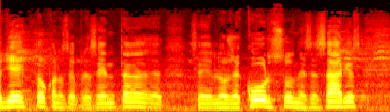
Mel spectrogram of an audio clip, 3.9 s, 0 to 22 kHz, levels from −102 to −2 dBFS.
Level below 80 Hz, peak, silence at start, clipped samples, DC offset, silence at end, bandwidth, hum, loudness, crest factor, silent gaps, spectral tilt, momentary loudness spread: -52 dBFS; -2 dBFS; 0 s; under 0.1%; under 0.1%; 0 s; 13 kHz; none; -21 LUFS; 18 dB; none; -6 dB/octave; 13 LU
